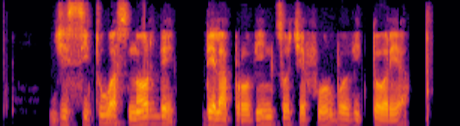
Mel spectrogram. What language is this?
Esperanto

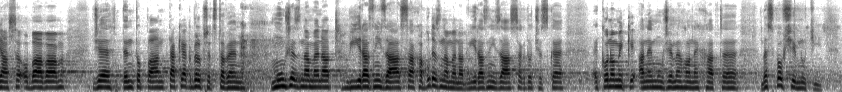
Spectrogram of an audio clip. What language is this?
Czech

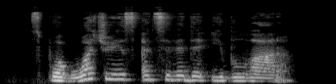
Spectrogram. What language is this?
Lithuanian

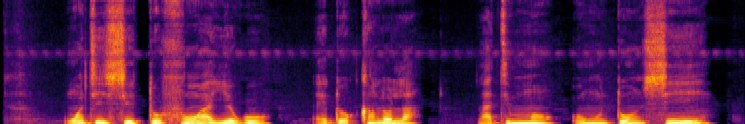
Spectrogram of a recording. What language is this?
Yoruba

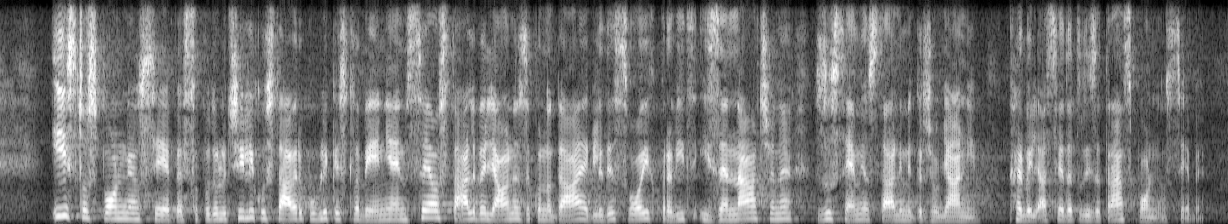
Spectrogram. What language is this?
Slovenian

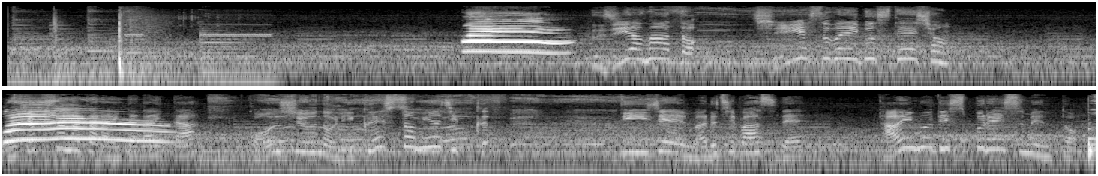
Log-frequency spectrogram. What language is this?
Japanese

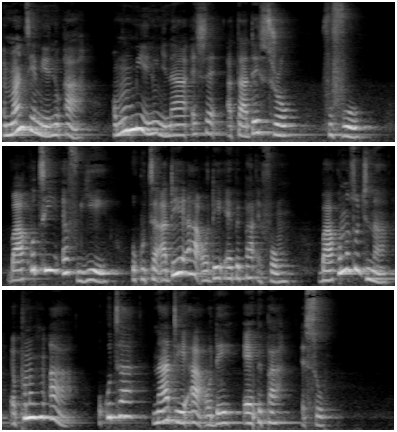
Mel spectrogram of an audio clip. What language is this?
Akan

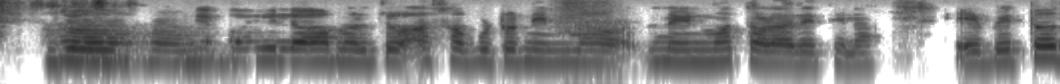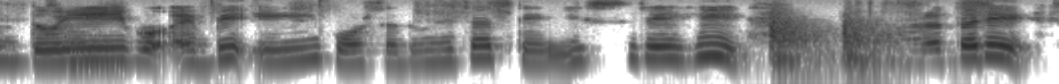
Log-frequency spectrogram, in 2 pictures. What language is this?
Odia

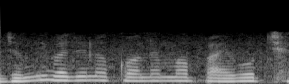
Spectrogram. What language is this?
Gujarati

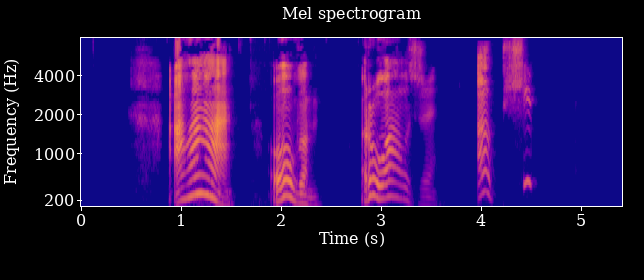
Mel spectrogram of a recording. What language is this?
Mari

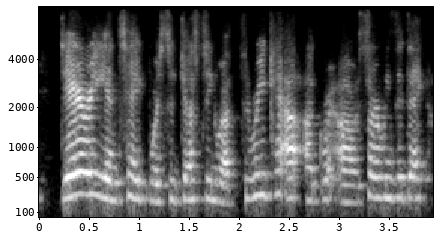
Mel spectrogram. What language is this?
English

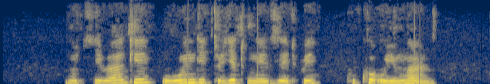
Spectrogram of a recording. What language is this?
Kinyarwanda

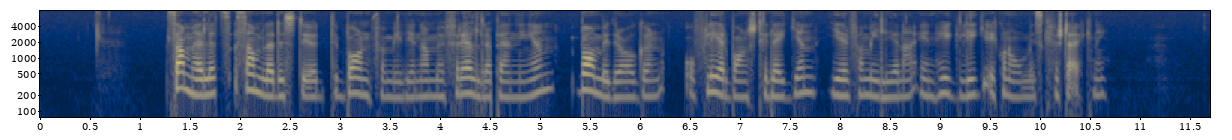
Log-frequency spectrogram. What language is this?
Swedish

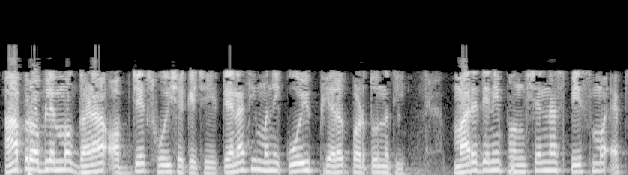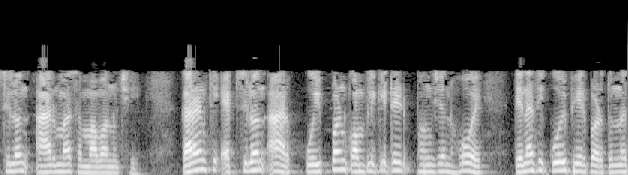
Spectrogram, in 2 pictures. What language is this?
Gujarati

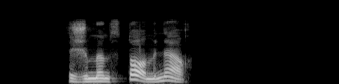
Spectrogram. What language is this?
Kabyle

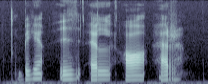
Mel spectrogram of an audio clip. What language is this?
Swedish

